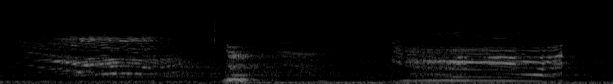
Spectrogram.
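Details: Archival rut recording of red deer at the Orzysz military range, Poland: a stag's hoarse roar fades out, a short sharp knock follows, then another deep, sustained bellow rises and holds for nearly two seconds before cutting off.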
